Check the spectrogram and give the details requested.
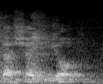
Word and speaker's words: تشیع: میں شیعہ کہتے ہیں۔ اردو میں بالعموم اسے ہم غلطی سے بعض لوگ پڑھتے ہیں تشیع، تو اس کا تلفظ درست ہونا چاہیے تشیع، تشیع۔ تفضیل، افضل ہونا، برتر ہونا.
